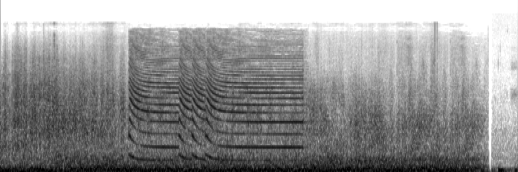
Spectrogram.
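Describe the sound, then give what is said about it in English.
Air horn sound effects blast several times in quick succession, loud and brassy, over a continuous roaring, explosion-like rumble that carries on after the horns stop and cuts off abruptly at the end. “I got to get one of Clues bombs and some horns in here for that.”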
